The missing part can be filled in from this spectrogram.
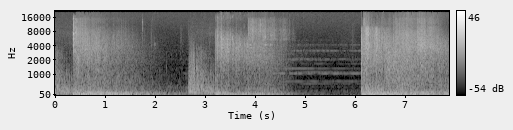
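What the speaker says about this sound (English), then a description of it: "The defensive artillery fire doesn't help them too much." Defensive artillery fire in the strategy video game Panzer Corps: three heavy booming blasts with long rumbling decays, loud and close, separated by brief fading tails.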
